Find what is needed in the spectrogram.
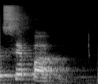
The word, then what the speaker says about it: CPAP: É uma sigla, né? CPAP, a gente pronuncia CPAP.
